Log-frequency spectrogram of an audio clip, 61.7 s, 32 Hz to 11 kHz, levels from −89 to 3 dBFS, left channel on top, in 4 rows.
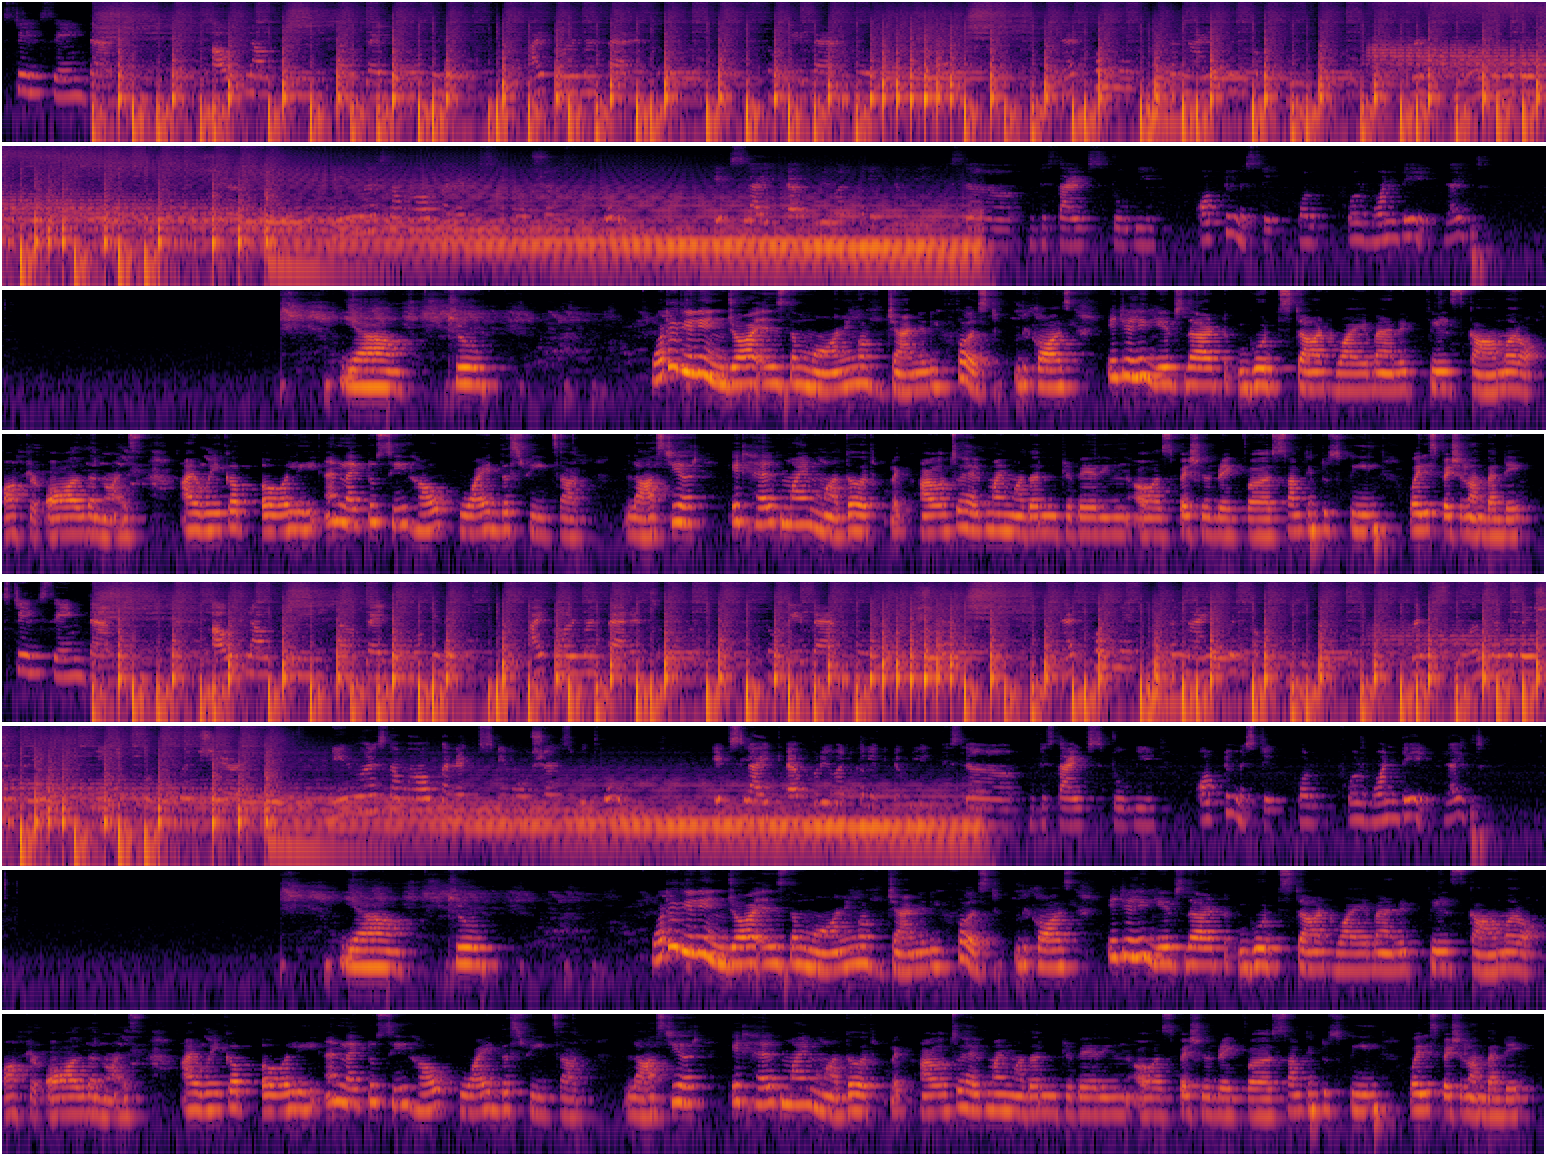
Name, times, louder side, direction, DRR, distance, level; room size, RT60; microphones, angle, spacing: voice 1, 0.0-4.7 5.3-7.1 7.3-9.7 10.5-13.3 14.0-16.0 16.3-17.9 18.4-21.7 22.5-27.0 27.4-28.6 28.9-30.3, right 4 dB, 80° right, 1.9 m, -42 dB
sound 1, 0.9-18.7, right 1 dB, 10° right, 0.8 m, -31 dB
sound 2, 13.6-25.3, left 2 dB, 50° left, 1.0 m, -36 dB
voice 2, 33.7-36.7 37.4-52.1 52.5-53.4 53.6-61.6, left 2 dB, 30° left, 1.2 m, -31 dB
14.0 x 9.7 x 3.7 m
head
